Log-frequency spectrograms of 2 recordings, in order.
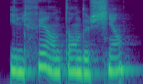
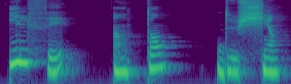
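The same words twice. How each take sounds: First: It is spoken at a normal pace. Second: It is spoken very slowly and carefully. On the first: "Version normale" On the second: "Version tortue"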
